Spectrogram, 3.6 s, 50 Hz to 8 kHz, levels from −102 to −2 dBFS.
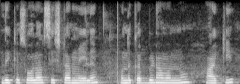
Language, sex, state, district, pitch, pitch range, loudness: Kannada, female, Karnataka, Koppal, 225 Hz, 215-235 Hz, -15 LUFS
